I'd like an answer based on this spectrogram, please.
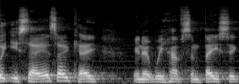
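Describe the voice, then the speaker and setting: A man's medium-pitched, flat monotone in a Bristol accent, with music in the background. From southwest England, Bristol. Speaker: security specialist. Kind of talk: conference presentation. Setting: conference stage with audience. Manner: conversational, many fillers.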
